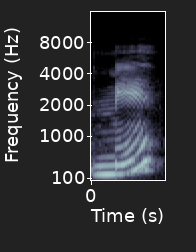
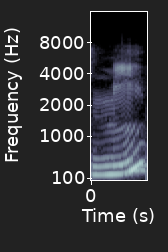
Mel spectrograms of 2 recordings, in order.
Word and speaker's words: me: We have me. This is not pronounced me, but me.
